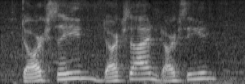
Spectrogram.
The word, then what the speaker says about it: Darkseid: kill I think it's Darkseid Dark Side Darkseid I would assume Dark Side dark side but it's spelled c it's spelled s-e-i-d yeah it's still dark side you like let's call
